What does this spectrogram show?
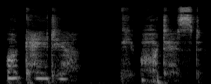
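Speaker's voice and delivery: soft whispered self-naming; awed whisper. Acted. Arcadia names herself to the children, whispered. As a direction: hush it reverently.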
